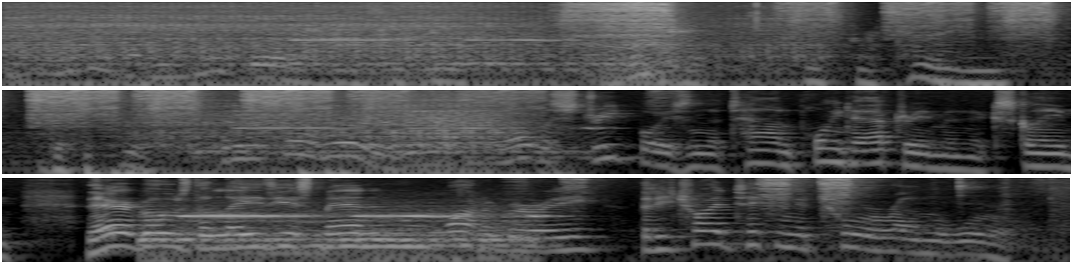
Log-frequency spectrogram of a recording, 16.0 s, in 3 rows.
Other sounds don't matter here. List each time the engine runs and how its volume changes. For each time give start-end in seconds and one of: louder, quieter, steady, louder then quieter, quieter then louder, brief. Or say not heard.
0.0-4.2 quieter
5.8-8.1 brief.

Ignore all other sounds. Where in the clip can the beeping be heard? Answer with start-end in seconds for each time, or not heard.
1.4-3.2, 6.3-8.3, 11.3-13.4.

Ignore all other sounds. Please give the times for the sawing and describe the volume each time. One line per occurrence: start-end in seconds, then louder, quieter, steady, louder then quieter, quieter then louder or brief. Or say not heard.
not heard.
